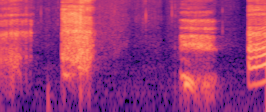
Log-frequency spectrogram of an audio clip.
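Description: A man's stifled laughter: three short, breathy bursts of exhaled laughs, with a voiced laugh beginning right at the end.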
